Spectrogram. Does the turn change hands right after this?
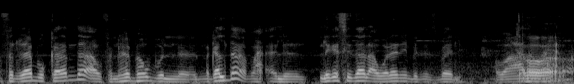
Yes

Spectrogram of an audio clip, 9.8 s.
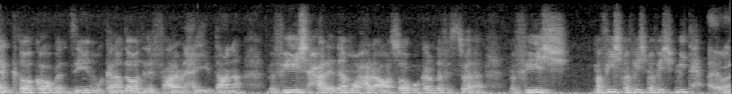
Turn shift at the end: Yes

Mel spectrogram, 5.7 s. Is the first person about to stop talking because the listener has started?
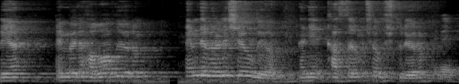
No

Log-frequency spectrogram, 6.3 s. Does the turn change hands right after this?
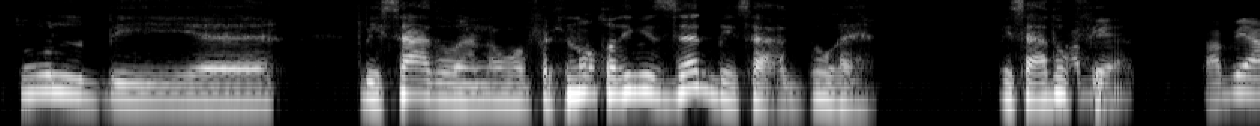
Yes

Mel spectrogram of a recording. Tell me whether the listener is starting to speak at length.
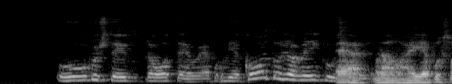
Yes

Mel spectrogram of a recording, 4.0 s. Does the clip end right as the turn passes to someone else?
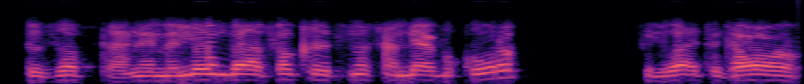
Yes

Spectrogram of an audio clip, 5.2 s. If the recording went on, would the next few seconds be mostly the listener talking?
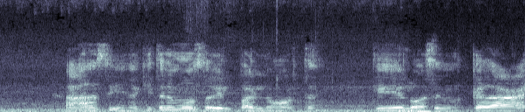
No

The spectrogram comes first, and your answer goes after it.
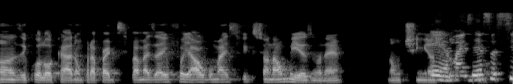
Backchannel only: No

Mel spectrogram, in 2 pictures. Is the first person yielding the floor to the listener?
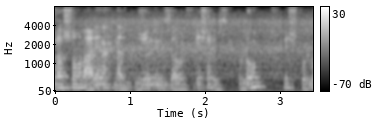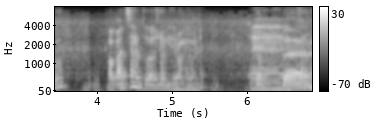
No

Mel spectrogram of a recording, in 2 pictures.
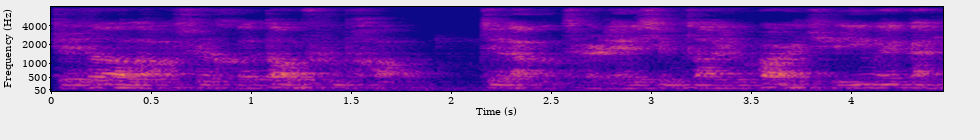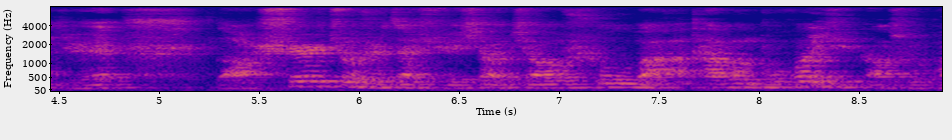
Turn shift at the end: Yes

